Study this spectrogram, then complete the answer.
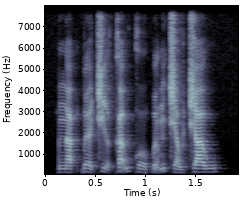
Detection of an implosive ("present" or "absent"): present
